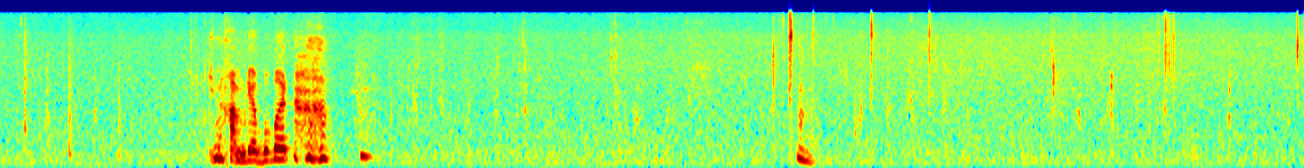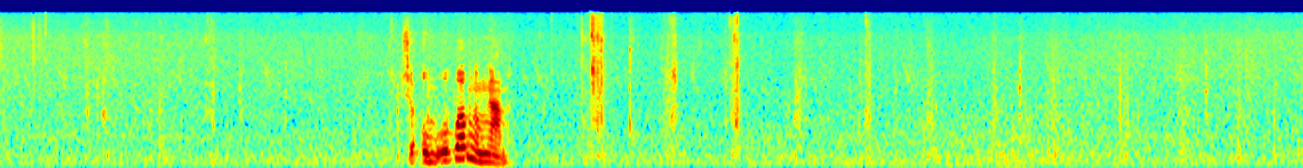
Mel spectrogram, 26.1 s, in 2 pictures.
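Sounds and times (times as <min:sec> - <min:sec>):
person chewing food: 0:03.5 - 0:09.8, 0:10.5 - 0:16.0, 0:18.8 - 0:26.0
small crunches: 0:10.5 - 0:15.5, 0:18.8 - 0:22.4.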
